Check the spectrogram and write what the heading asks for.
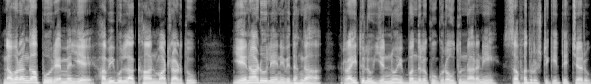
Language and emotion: Telugu, neutral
